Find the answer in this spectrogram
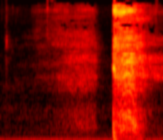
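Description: A man's breath in, then a single short, sharp cough about a second and a half in.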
